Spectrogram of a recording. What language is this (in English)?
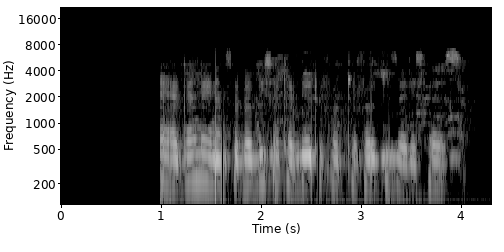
Swahili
